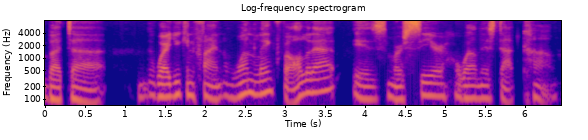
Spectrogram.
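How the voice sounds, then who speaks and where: Very clean with a silent background, the recording gives a dry, close sound with no echo as a man speaks at a very slow pace. His voice is somewhat breathy and dark and mellow in tone, medium in pitch with ordinary variation. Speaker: marriage and family therapist. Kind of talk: casual interview chat.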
